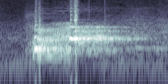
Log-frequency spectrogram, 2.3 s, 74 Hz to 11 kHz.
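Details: Dog at a barking lot, recorded 6 January 2017: a single loud, drawn-out bark or yelp, tonal and slowly fading over about two seconds.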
